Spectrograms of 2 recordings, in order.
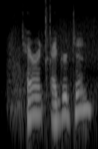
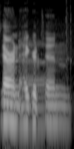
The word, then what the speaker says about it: Taron Egerton: Taron Egerton, who was Taron Egerton, yeah.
